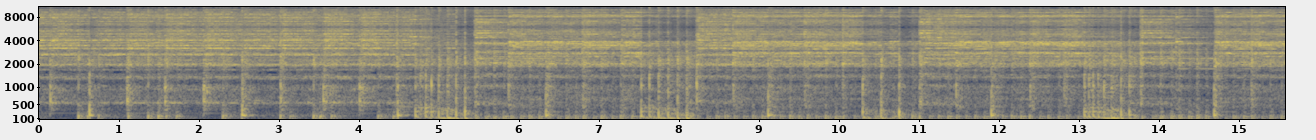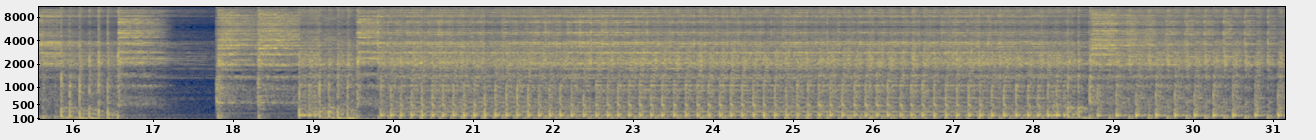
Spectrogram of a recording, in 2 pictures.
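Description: Acoustic drum kit played fast, with cymbals, snare and bass drum. Rapid strokes are broken every few seconds by fills that drop in pitch. The playing stops briefly a little past halfway, then resumes as a steady, fast stream of strokes.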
